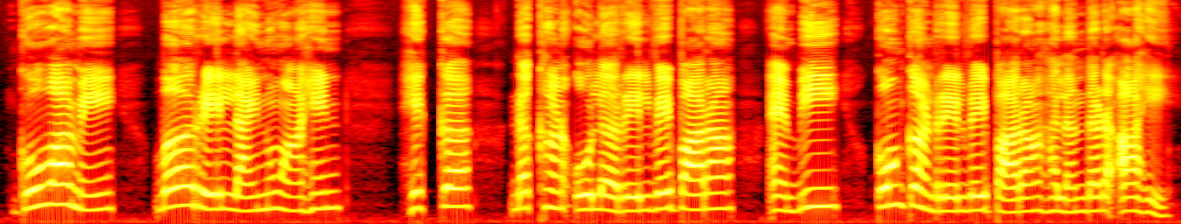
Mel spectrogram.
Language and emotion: Sindhi, neutral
